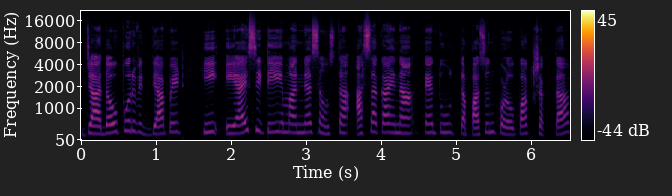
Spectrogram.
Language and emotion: Goan Konkani, neutral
